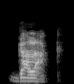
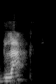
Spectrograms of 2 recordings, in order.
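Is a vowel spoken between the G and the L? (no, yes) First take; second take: yes; no. First: A vowel is heard between G and L. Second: No vowel is heard between G and L. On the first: This is how it is said in the texts. "es Galac" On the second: This is how the written form suggests it is said. "se diría como Glac sin la A"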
